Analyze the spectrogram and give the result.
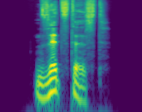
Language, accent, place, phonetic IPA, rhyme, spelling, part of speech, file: German, Germany, Berlin, [ˈzɛt͡stəst], -ɛt͡stəst, setztest, verb, De-setztest.ogg
- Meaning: inflection of setzen: 1. second-person singular preterite 2. second-person singular subjunctive II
